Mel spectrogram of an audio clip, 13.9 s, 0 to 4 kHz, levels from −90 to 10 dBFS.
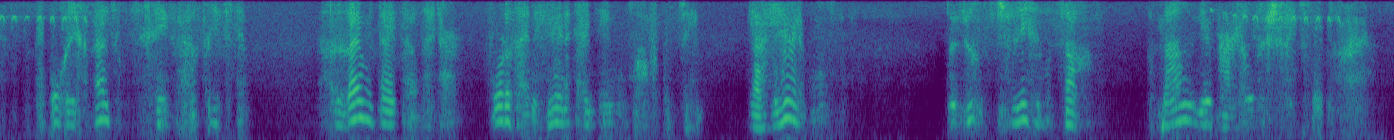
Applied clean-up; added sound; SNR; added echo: neural mask model Resemble Enhance denoiser.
